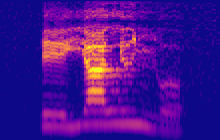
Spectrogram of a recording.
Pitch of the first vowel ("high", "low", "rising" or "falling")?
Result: low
